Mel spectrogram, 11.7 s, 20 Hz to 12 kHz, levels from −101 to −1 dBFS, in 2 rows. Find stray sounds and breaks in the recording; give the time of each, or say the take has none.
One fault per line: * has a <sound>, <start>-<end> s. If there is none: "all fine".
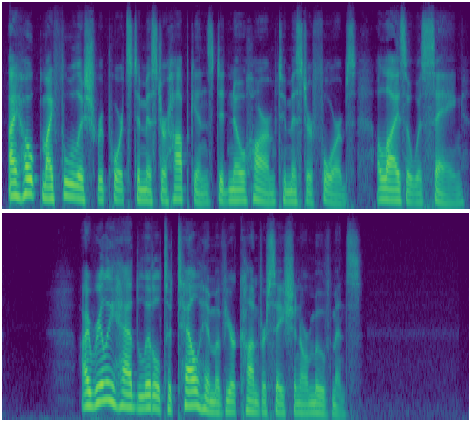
all fine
